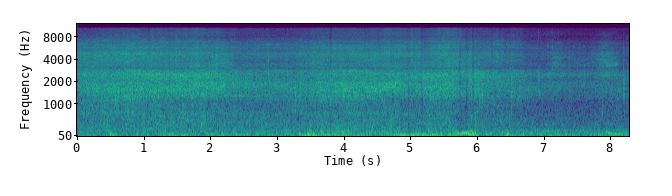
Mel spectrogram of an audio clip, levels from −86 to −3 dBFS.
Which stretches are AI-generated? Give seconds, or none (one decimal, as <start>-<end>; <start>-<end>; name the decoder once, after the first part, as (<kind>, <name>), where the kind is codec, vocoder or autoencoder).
1.1-1.9 (autoencoder, DAC-VAE); 4.6-6.0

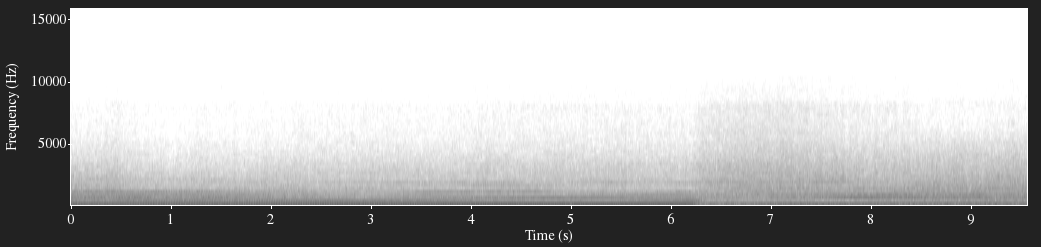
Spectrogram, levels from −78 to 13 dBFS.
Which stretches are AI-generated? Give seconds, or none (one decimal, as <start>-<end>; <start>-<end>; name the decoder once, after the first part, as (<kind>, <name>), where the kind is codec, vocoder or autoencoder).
2.9-3.9 (autoencoder, DAC-VAE); 6.9-8.6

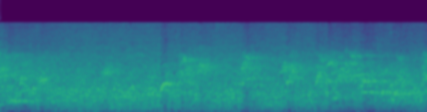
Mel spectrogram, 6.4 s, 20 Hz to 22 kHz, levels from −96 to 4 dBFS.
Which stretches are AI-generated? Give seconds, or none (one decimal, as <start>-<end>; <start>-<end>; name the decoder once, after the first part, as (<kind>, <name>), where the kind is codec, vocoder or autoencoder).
0.0-0.9 (autoencoder, DAC-VAE)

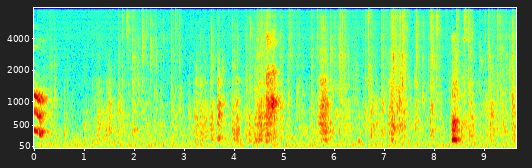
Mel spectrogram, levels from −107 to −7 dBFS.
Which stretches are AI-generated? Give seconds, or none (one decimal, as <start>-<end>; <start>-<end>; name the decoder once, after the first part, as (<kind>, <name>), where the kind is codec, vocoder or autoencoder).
0.0-2.1 (autoencoder, DAC-VAE); 4.1-8.3; 9.1-9.7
